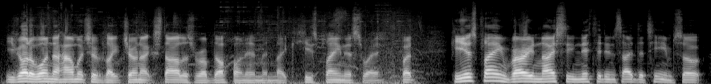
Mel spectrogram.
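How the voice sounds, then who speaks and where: A gaming coach and analyst with a somewhat low voice breaks down each move of video game play in explanatory, conversational commentary, often checking in with "right?". He talks a little fast, and the tone is clean.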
